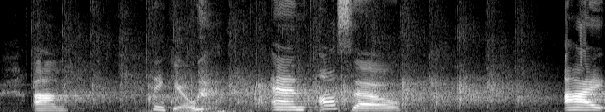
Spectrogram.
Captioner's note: some scattered applause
